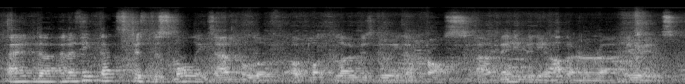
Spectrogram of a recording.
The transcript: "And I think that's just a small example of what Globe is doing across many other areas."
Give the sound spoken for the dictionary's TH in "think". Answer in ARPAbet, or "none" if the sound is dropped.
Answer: TH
